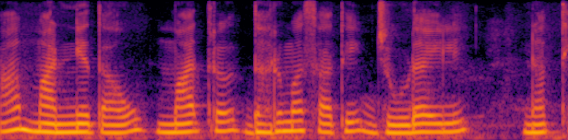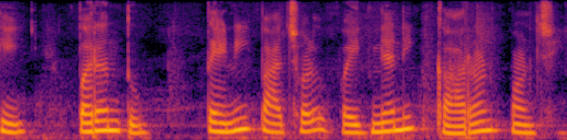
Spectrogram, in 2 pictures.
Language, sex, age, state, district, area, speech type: Gujarati, female, 18-30, Gujarat, Anand, urban, spontaneous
